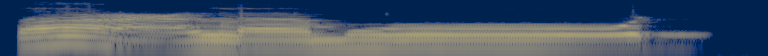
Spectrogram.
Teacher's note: ketika kita membaca kata ta'lamun, maka wawunya ini tidak boleh masuk ke hidung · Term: wawu madiyah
